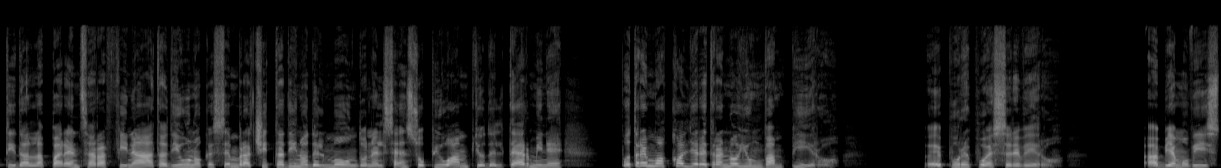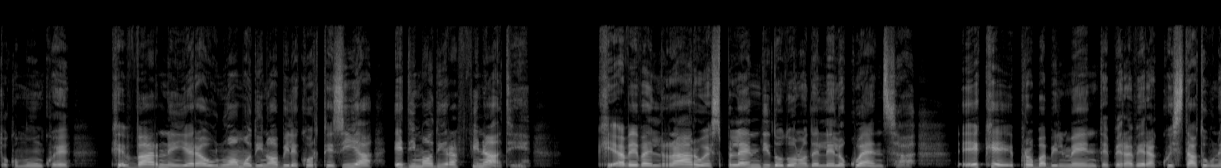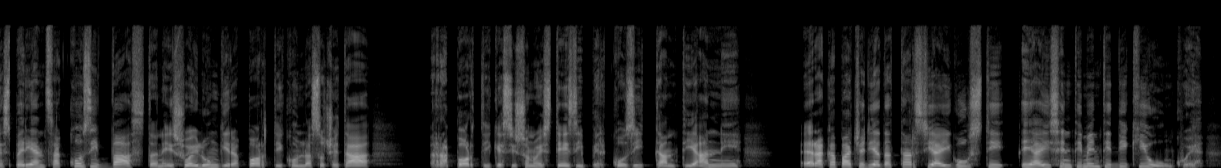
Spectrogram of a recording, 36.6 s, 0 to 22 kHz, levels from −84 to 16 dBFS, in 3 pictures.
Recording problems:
thin; somewhat; fading below 400 Hz

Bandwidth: 18.5 kHz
